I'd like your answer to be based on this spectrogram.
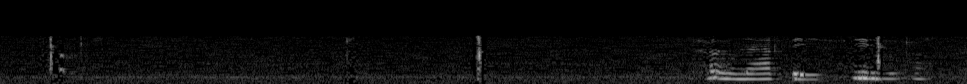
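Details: Newborn baby boy's first hiccups outside the womb: a few brief, sharp, irregular hiccup clicks over several seconds in a quiet room, then soft adult talk.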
